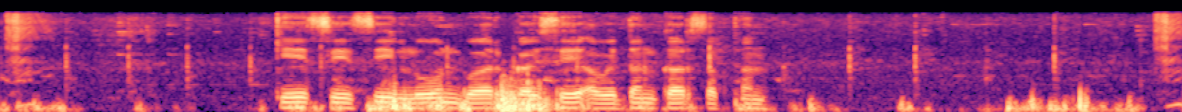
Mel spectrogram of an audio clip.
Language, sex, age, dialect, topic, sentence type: Chhattisgarhi, male, 25-30, Northern/Bhandar, banking, question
